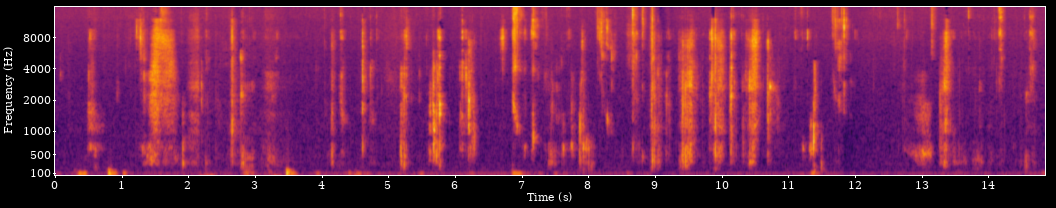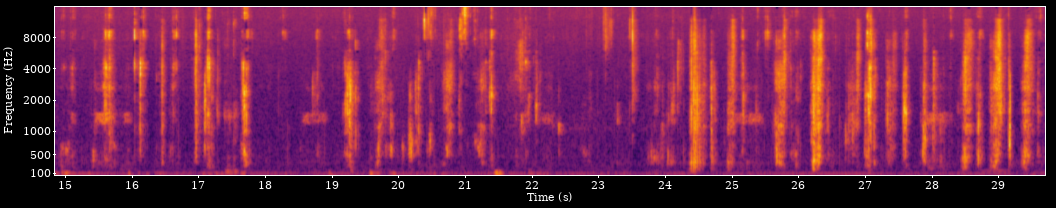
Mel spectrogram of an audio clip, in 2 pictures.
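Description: Close-miked chewing of a mouthful of strawberry fresh cream cake: many quick, irregular mouth clicks and smacks. A faint steady low hum lies underneath.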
